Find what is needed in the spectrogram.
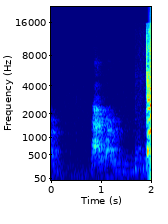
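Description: A dog barks once, faintly, about a second in. Right at the end a woman starts a loud shout.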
